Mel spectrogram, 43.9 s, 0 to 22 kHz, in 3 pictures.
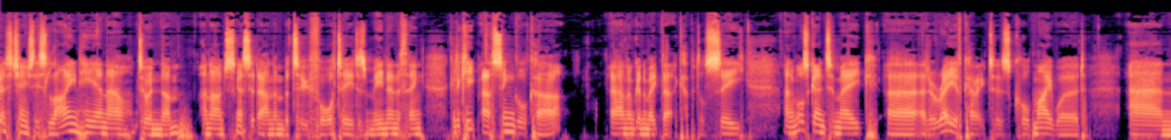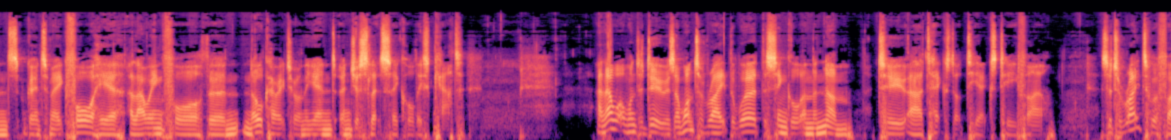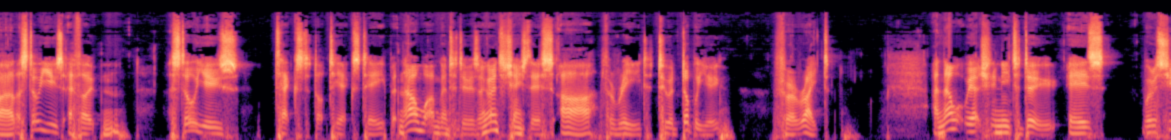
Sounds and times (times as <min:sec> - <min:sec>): Speech: 0:00.0 - 0:20.5, 0:22.0 - 0:40.0, 0:40.9 - 0:43.9.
